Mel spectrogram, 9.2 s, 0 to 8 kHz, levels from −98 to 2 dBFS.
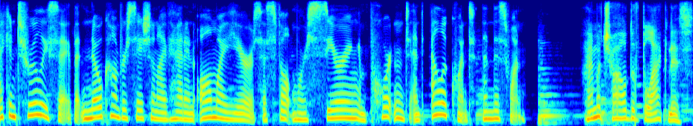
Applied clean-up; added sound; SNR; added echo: none; none; none; none.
